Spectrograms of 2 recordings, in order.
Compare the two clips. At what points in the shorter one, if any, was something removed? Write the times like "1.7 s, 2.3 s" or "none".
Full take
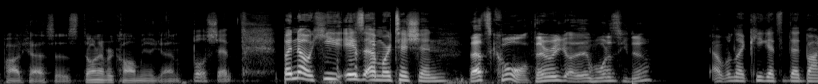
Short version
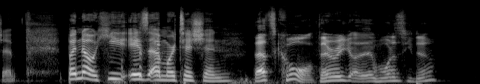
none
